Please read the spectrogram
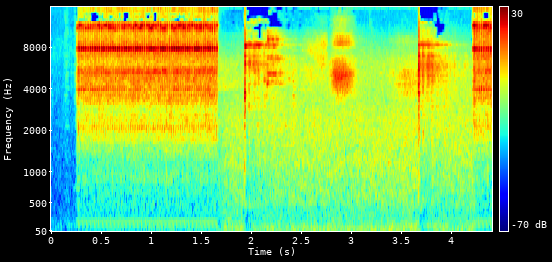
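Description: Pneumatic rock drill hammering into a sandstone block in a fast, steady chatter with a ringing metallic edge. It drops away for about two seconds in the middle, where two sharp knocks are heard, then picks up again near the end.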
